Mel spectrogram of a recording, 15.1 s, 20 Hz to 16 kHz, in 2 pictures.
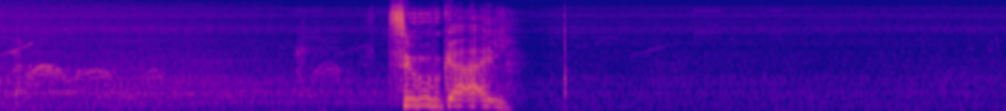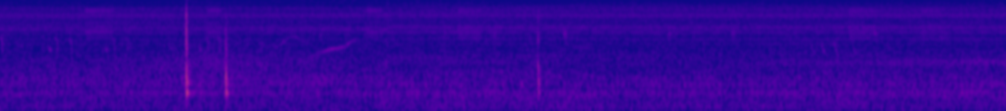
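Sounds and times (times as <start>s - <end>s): faint bird chirps: 0.0s - 3.0s, 4.2s - 5.5s, 6.6s - 12.7s.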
